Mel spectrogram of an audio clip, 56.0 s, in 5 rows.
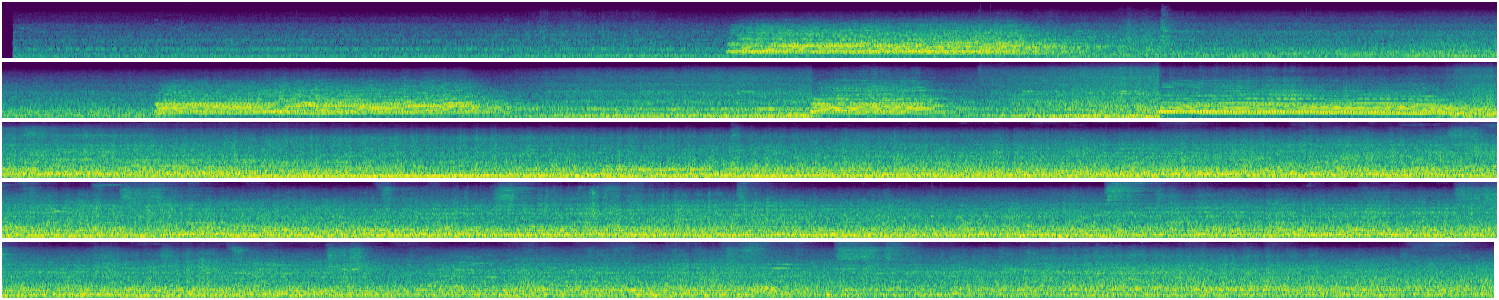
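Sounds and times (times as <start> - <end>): locomotive engine hum: 0.1 - 56.0
train wheels clattering on rail: 3.8 - 5.1, 8.3 - 10.0, 12.4 - 56.0
locomotive horn blasts: 5.4 - 8.4, 12.3 - 15.2, 17.2 - 18.5, 19.8 - 22.6.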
